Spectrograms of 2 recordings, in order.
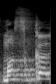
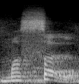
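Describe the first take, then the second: First: A K sound is pronounced in the middle. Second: The K sound is left out entirely. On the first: The speaker calls it wrong. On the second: The speaker calls it right.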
